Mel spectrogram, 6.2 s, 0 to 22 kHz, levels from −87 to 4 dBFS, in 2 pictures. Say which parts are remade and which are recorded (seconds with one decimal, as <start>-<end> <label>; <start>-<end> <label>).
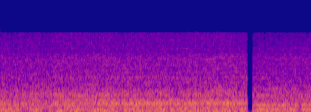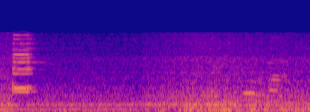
0.0-2.2 recorded; 2.2-5.8 remade; 5.8-6.2 recorded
